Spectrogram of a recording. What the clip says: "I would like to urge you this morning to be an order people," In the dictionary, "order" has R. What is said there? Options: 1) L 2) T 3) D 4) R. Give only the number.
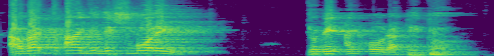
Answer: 1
